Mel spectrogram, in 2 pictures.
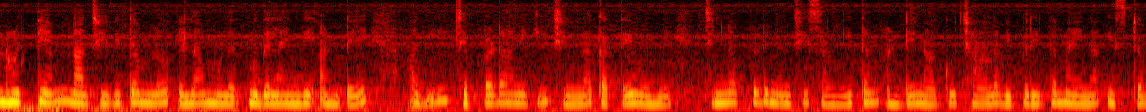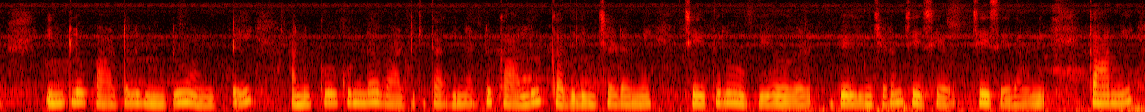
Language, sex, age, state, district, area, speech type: Telugu, female, 18-30, Telangana, Jangaon, rural, spontaneous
